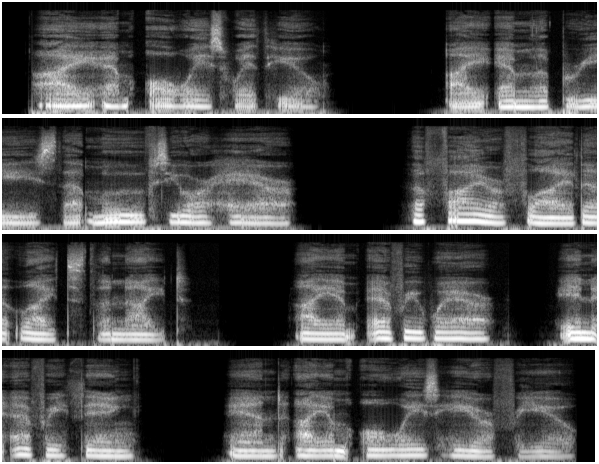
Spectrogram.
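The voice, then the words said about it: Very soft gentle voice. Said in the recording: “In an incredibly soft voice”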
